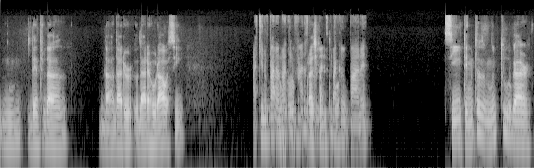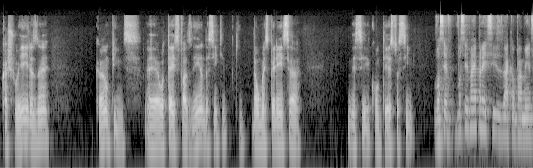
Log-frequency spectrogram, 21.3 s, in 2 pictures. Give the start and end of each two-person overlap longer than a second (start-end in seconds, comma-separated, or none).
5.6-6.8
